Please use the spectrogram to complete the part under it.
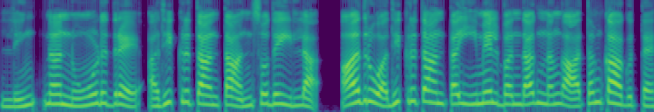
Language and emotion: Kannada, fearful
